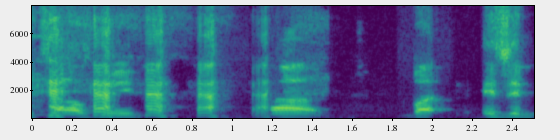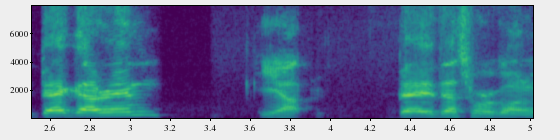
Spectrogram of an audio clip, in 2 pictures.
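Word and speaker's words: Bégarin: But is it Begarin? Yep. That's where we're going with Begarin.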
